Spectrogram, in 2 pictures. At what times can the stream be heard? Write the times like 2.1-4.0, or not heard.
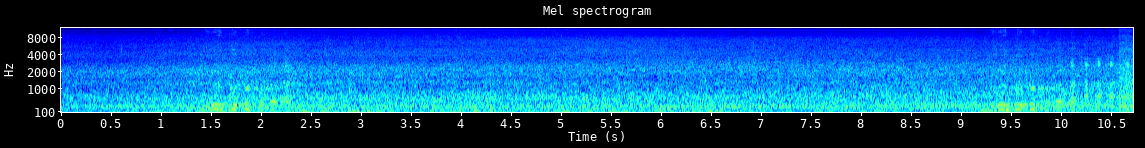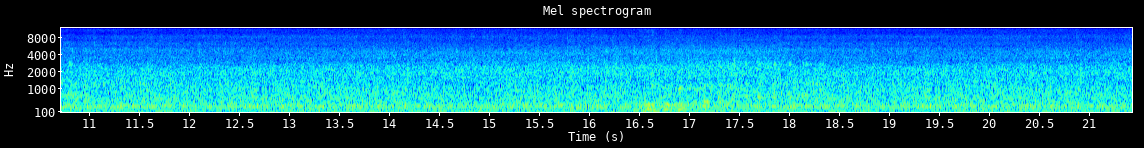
0.0-21.3.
